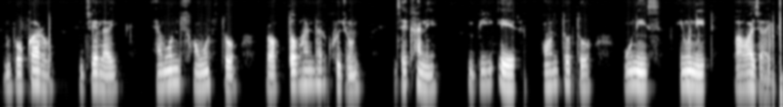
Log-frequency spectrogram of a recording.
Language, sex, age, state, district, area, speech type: Bengali, male, 18-30, West Bengal, Purba Medinipur, rural, read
